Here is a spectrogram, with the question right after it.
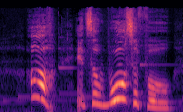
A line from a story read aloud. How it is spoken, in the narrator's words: exclaimed Theodore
